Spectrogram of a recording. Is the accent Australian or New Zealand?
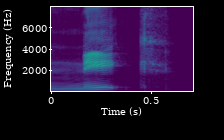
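Australian. It is said in an exaggerated Australian accent. "Neck being like uh, Australian"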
